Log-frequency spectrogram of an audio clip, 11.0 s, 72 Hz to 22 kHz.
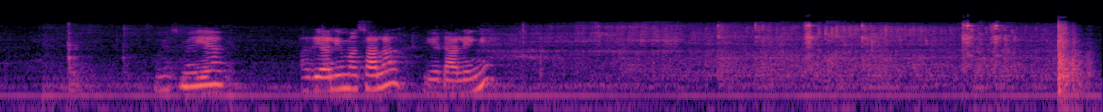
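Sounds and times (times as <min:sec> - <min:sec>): paste sizzling in oil: 0:05.2 - 0:10.6.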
